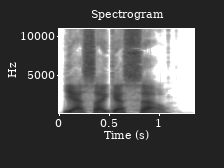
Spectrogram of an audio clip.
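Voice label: everyday agreeing, American English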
